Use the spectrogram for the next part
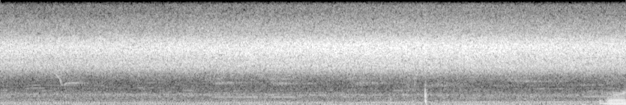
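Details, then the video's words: Cicadas droning steadily in a high, shrill, unbroken buzz, with a short spoken word at the very end. "El sonido de las chicharras"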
